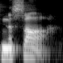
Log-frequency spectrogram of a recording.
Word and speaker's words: nasa: It's nasa. If you're going to spell it in English, it says N-A-S-A. Nasa.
